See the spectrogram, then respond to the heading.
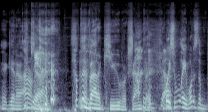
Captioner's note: laughs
